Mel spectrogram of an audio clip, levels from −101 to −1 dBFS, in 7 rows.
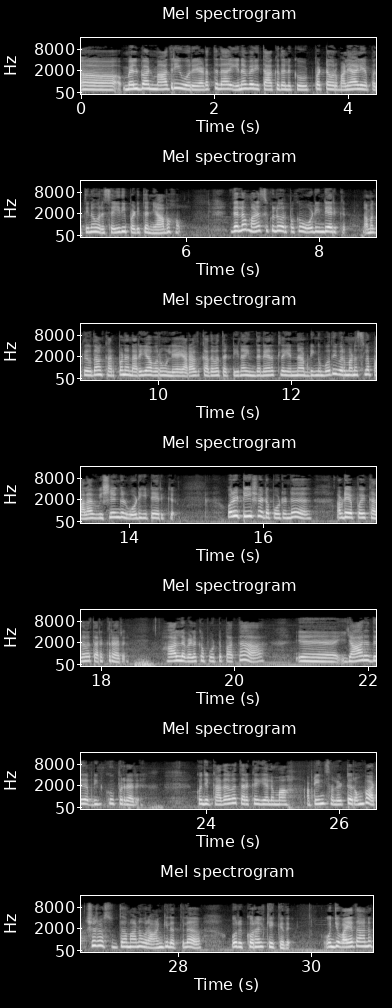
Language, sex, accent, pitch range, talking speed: Tamil, female, native, 220-265 Hz, 135 wpm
